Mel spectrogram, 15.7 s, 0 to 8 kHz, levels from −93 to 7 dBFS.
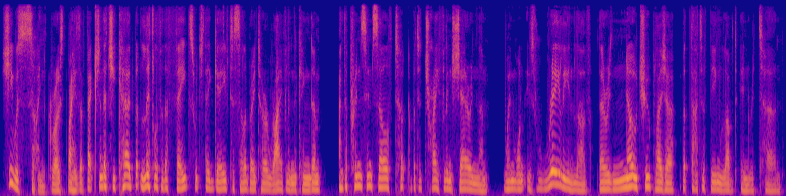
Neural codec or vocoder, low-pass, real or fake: none; 7.2 kHz; real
